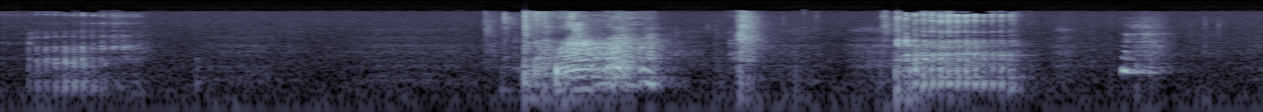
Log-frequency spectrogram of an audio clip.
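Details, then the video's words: Chihuahua playing indoors with a chinchilla: short rough growling bursts, two longer noisy bouts and a brief yip, with a woman's speech before them. "Чихуахуа шалит с Шиншиллой / Chihuahua plays pranks with chinchilla"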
